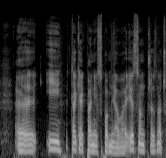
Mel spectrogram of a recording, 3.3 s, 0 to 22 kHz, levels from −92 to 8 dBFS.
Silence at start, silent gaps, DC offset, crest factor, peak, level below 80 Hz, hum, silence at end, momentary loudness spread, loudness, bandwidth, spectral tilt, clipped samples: 0.1 s; none; under 0.1%; 16 dB; -14 dBFS; -52 dBFS; none; 0 s; 5 LU; -30 LUFS; 16 kHz; -6 dB/octave; under 0.1%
